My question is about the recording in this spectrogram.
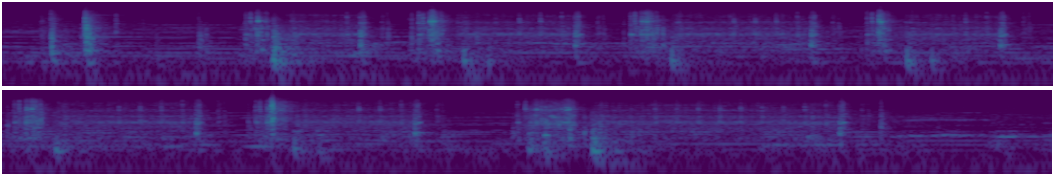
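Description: Telephone being dialled: a series of sharp clicks, roughly one a second, over quiet background music with steady held tones.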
